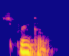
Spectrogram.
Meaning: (verb) 1. To cause (a substance) to fall in fine drops (for a liquid substance) or small pieces (for a solid substance) 2. To cover (an object) by sprinkling a substance on to it
- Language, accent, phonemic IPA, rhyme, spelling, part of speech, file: English, Southern England, /ˈspɹɪŋkəl/, -ɪŋkəl, sprinkle, verb / noun, LL-Q1860 (eng)-sprinkle.wav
